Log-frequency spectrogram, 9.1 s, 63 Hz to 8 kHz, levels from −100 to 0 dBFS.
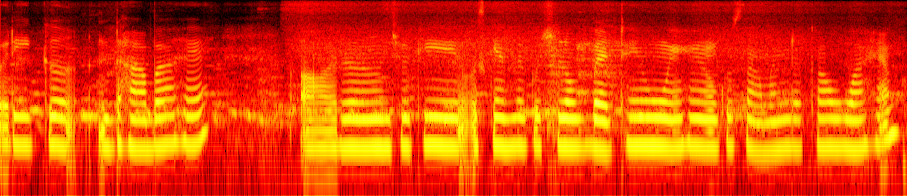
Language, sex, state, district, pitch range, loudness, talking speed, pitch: Hindi, female, Chhattisgarh, Kabirdham, 210-225 Hz, -26 LUFS, 125 wpm, 220 Hz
